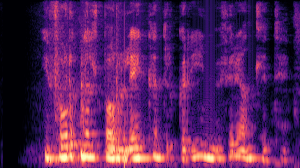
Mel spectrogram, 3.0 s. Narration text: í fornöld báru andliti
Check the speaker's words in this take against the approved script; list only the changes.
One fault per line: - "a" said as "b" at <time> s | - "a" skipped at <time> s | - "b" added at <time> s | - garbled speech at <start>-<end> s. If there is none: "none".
- "leikendur grímu fyrir" added at 1.3 s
